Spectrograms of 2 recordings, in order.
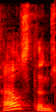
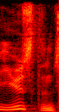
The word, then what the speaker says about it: Houston: By the way, that's how it's pronounced here on the East Coast. – Oh, is that how it's pronounced? – It is Houston Street. We don't have Houston Street.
